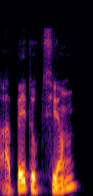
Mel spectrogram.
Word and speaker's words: abducción: Eh, yo prefiero decirle a b abducción, ¿no? Porque a veces en la pronunciación no se puede se puede escuchar diferente porque justo su contraparte es la aducción.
